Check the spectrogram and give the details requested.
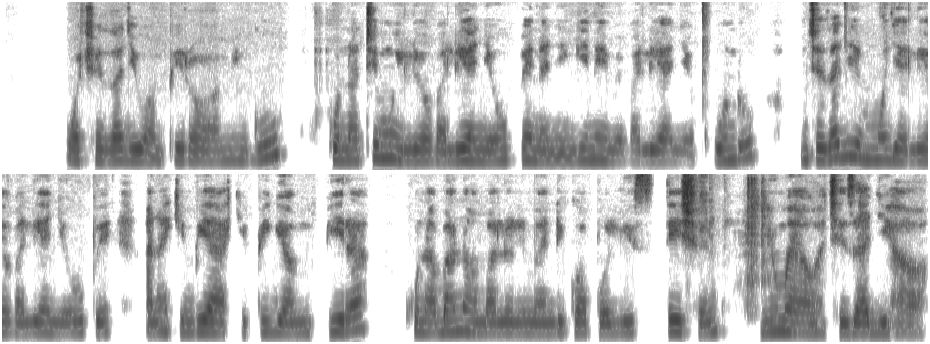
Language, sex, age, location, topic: Swahili, female, 18-24, Nakuru, government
